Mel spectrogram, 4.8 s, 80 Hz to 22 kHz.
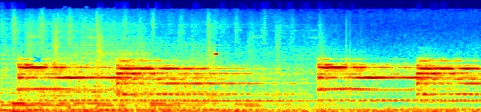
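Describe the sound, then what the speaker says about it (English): A ship's bell rings aboard a ghost ship in the video game Ys 8: Lacrimosa of Dana. Four resonant strikes come in two spaced pairs, each tone ringing out and lingering over a low ambient hum. "The ship's bell."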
